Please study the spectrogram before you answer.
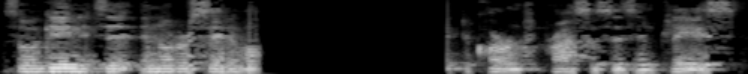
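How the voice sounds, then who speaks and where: Irish male webinar presenter, slightly croaky, monotone, recorded in an echoey space with faint noise. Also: mid-range voice, measured pace, a crowd in the background. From Ireland. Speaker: account manager presenting at a webinar. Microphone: video call. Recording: roomy, noisy webinar call audio.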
